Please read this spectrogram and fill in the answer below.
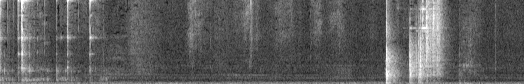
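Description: Light metallic clicks and clinks from a picked Kwikset-style brass lock being handled in a bench vise, then a short, louder clatter about four seconds in as the lock comes out of the vise.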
